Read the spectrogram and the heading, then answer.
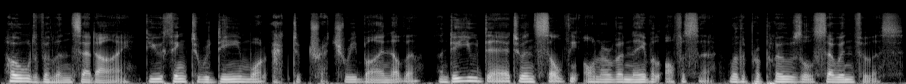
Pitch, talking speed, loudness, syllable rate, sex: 115 Hz, 210 wpm, -19 LUFS, 5.6 syllables/s, male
